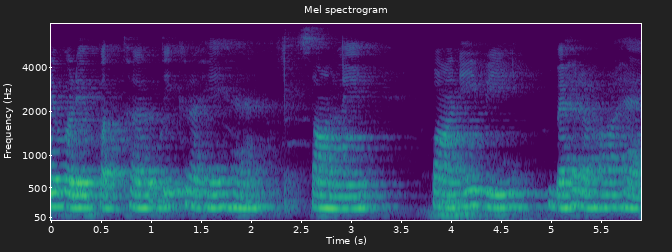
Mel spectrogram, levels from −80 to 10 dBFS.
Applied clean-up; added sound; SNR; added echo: none; none; none; reverberation time 1.0 s.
